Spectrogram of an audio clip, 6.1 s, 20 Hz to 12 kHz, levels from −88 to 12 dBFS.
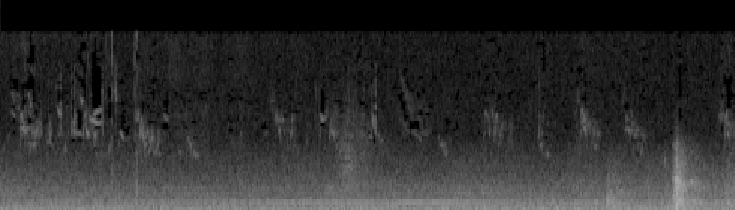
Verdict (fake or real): real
